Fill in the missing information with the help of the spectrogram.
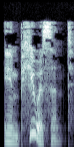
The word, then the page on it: impuissant: British English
